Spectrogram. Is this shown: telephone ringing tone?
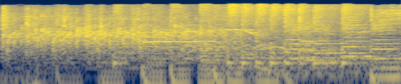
no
